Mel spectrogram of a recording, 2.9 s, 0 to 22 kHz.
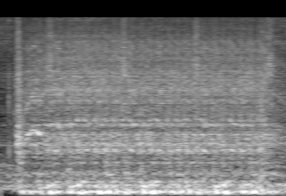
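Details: Twin LM4 LS swap in a 30' Bayliner, cranked briefly with no fuel in the system: a steady low churning crank with an even rhythm and no grinding or clicking; the starter turns the engine normally.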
